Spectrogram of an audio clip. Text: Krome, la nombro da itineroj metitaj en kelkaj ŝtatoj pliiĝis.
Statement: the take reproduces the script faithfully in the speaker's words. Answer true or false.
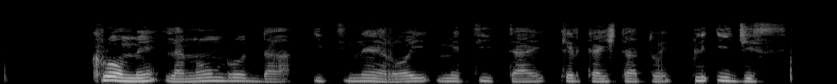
false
